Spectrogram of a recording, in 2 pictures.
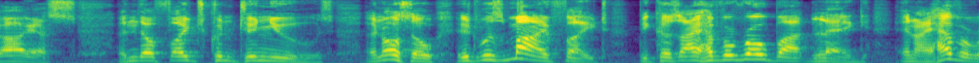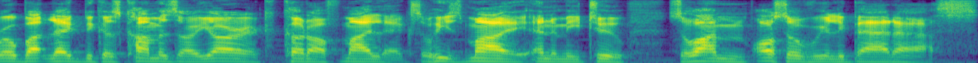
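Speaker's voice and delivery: big, mocking orc storyteller voice. Retelling what the big orc says to the little orcs: imitating the big orc. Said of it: "the big orc looking at the little orcs, and he's like".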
